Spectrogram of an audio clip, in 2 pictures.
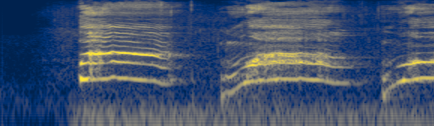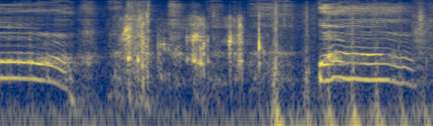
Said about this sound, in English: Chewing there. Man, very hungry there. So hungry. Very hungry.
